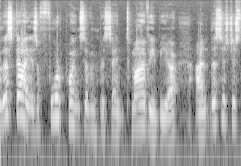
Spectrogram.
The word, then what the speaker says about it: Tmavý: So this guy is a 4.7% Tmavý beer, and this is just the Czech way of describing a Dunkel beer essentially. It's very similar to a German Dunkel beer, but Tmavý of course is how you say it in Czech.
